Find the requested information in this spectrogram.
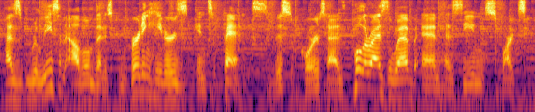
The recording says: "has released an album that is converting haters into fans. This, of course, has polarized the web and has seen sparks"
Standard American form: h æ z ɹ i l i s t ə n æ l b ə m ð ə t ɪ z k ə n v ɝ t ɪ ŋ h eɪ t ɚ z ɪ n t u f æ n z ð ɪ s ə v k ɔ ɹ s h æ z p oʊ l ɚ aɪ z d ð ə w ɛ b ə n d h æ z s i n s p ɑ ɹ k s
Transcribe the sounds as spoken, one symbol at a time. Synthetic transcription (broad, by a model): h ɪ z ɹ i l i s t ə n æ l b ə m ð ə t ɪ z k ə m v ɝ t ɪ ŋ h eɪ t ɚ z ɪ n t u f æ n z ð ɪ s ə v k ɔ ɹ s h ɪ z p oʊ l ɚ aɪ z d ð ə w ɛ b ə n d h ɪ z s i n s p ɑ ɹ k s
